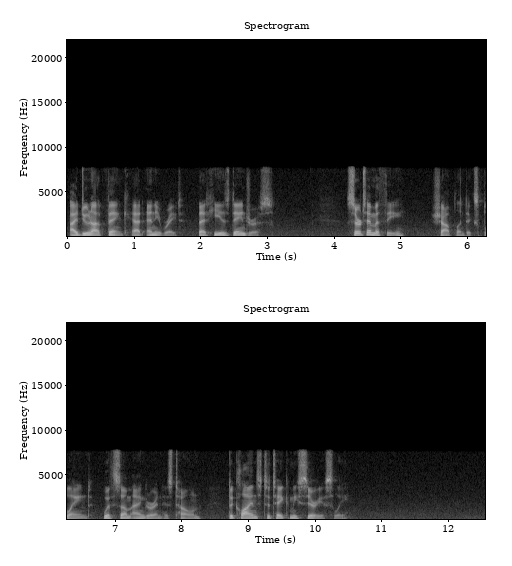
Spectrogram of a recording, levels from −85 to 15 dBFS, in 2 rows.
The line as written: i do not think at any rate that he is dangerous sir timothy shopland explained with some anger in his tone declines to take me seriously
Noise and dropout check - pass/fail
pass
